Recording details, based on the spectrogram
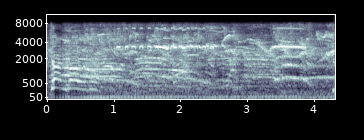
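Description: Oriental magpie-robin pouring out a dense, nonstop stream of varied whistles, trills and sweeping notes, high and loud, with faint voices and other birds behind.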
